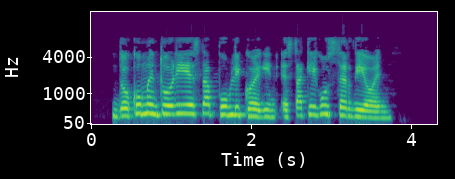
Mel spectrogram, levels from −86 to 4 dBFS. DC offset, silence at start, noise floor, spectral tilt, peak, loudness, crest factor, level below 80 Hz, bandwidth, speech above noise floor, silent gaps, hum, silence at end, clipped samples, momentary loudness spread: under 0.1%; 0.25 s; -74 dBFS; -5.5 dB/octave; 0 dBFS; -12 LUFS; 12 dB; -56 dBFS; 7.6 kHz; 62 dB; none; none; 0.6 s; under 0.1%; 7 LU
